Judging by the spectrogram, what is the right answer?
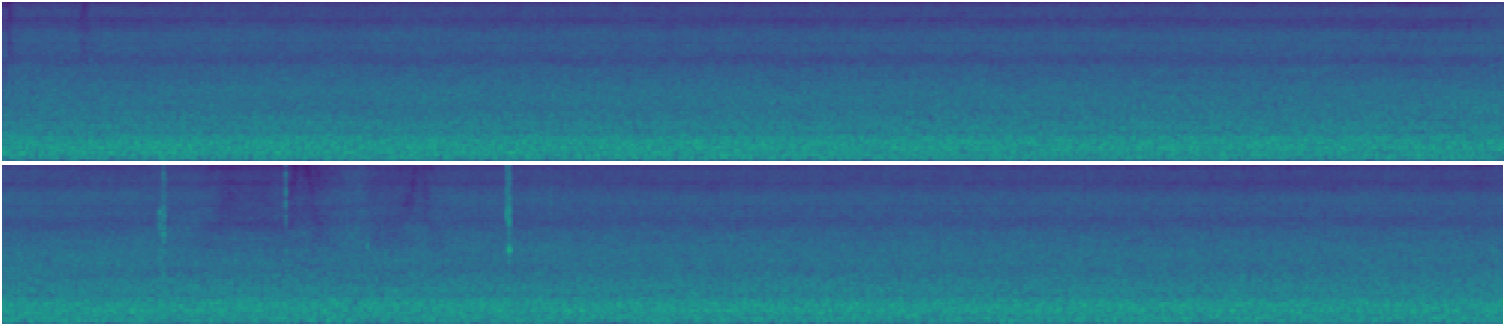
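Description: Steady rush of river water pouring over a low dam and churning below it. A few short clicks come in the middle, the sharpest about twenty seconds in.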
